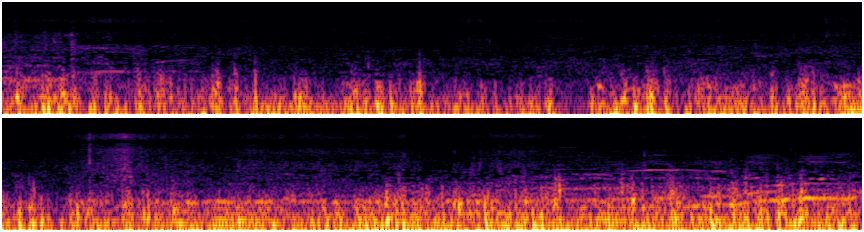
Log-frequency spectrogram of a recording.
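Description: Wind buffeting the microphone and water rushing along the hull of a J Class sailing yacht under way, a loud, steady, gusty rush.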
